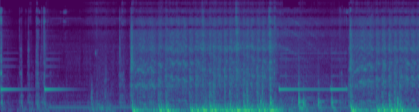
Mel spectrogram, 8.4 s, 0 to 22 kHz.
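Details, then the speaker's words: C5 Corvette after engine reinstall, not started in a long time, battery very low: a few clicks then slow, uneven, labored cranking with a grinding edge, never catching; starter suspected breaking again, leaky injector also suspected. "Well, sounds like it's trying to break again, so that's not good."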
